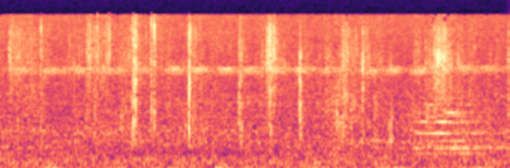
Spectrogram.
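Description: Footsteps walking through grass and undergrowth, irregular steps about every half second over a low rumble, with a steady high tone. A brief pitched call begins near the end.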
